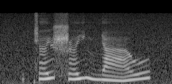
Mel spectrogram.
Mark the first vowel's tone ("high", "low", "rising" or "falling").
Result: rising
